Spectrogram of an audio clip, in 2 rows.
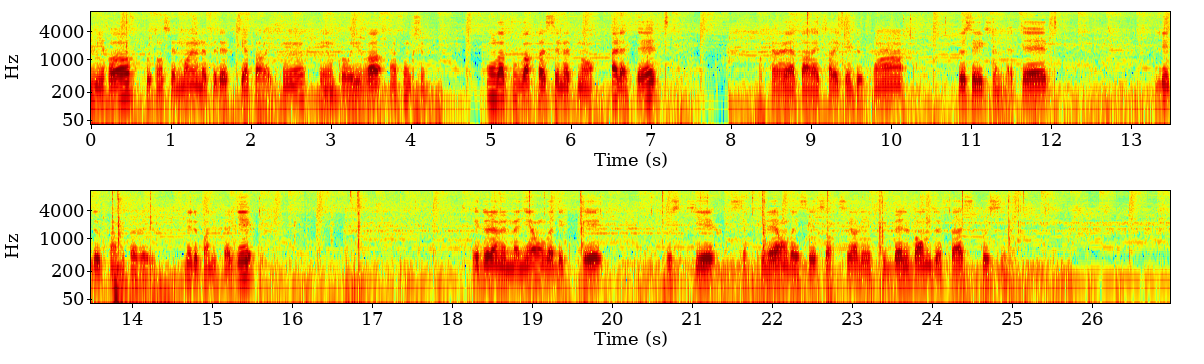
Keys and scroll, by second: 4.6 Tab, 7.6 /, 13.7 /, 16.7 Tab, 25.7 ctrl+e, 26.3 ctrl+z.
